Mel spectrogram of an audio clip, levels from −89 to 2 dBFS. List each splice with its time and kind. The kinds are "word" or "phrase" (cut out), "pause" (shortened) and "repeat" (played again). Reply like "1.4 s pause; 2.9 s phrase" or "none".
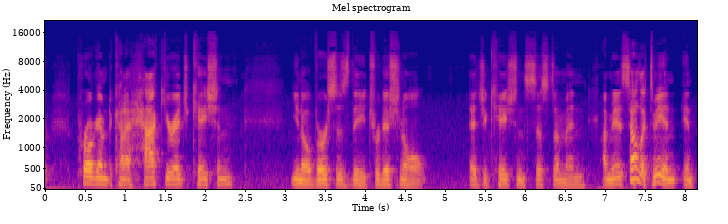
6.9 s word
